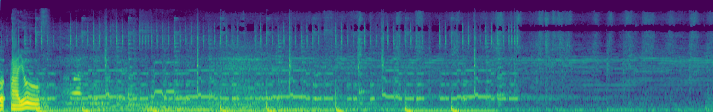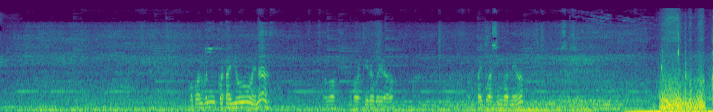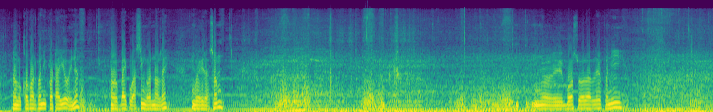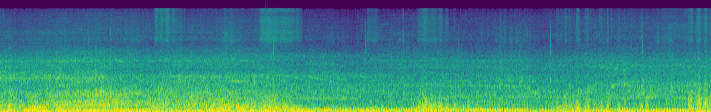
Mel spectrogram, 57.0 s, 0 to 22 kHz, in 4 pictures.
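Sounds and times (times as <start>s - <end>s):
wind and road noise: 0.0s - 10.0s, 15.1s - 57.0s
motorcycle engine: 0.0s - 10.2s, 11.2s - 57.0s
loud wavering pitched sound: 0.0s - 20.2s, 21.0s - 57.0s.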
